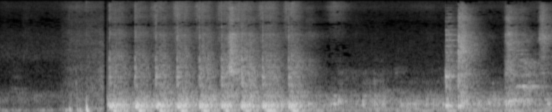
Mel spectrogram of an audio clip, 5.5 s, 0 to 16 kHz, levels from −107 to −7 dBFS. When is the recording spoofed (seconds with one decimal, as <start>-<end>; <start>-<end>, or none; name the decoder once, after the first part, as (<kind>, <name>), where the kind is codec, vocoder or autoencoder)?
none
